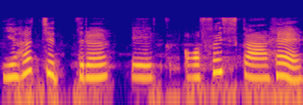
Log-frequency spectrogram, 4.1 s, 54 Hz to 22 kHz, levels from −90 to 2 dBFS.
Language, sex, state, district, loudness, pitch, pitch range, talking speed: Hindi, female, Madhya Pradesh, Dhar, -15 LUFS, 270 Hz, 260-310 Hz, 90 wpm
